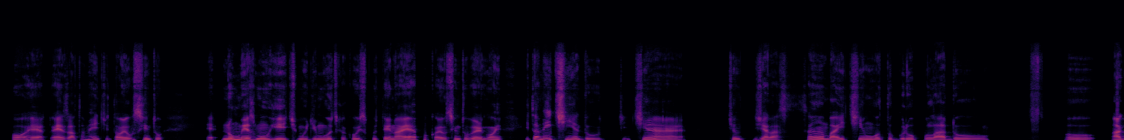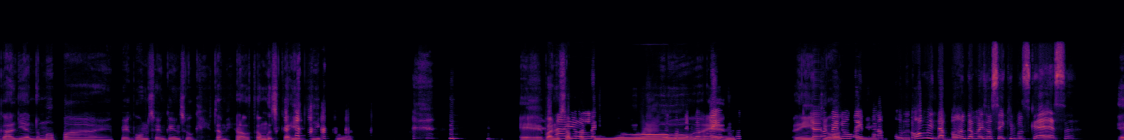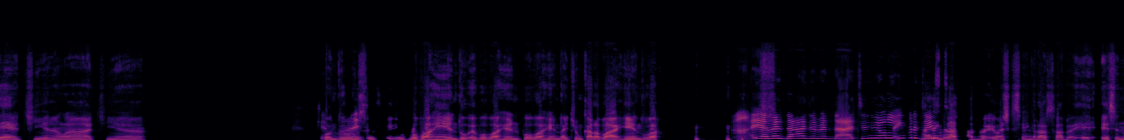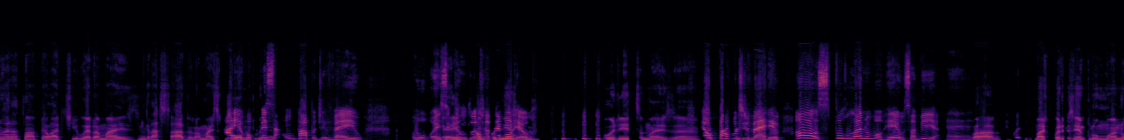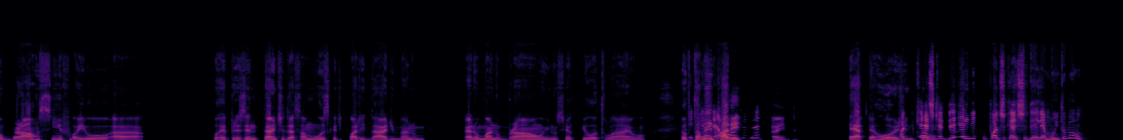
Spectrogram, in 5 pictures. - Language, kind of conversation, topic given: Portuguese, podcast, Você já teve vergonha do que costumava ouvir?
- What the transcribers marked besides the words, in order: tapping; other background noise; singing: "A galinha do meu pai … sei o quê"; laugh; singing: "vai no sapatinho ô, ô"; singing: "eu vou varrendo, eu vou varrendo, vou varrendo"; joyful: "Ai, é verdade. É verdade. Eu lembro disso"; laugh; laugh; chuckle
